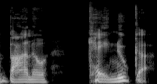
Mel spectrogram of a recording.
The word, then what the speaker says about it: Qaynuqa: This is the the Banu Kuka. Q A Y N U Q A.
